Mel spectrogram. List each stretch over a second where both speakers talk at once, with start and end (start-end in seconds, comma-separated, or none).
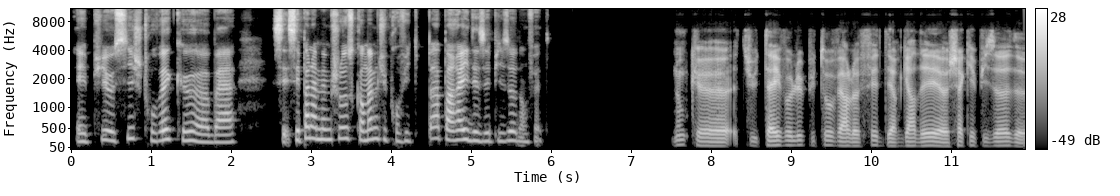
none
